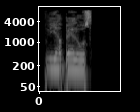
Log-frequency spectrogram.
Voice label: "wirbellos", German; adjectives

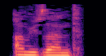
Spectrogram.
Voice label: "amüsant", German; adjectives

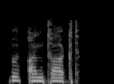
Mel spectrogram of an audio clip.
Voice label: "beantragt", German; adjectives

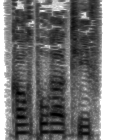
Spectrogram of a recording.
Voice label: "korporativ", German; adjectives

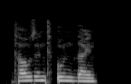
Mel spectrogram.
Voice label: "tausendundein", German; numerals

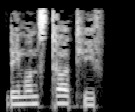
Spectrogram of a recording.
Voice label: "demonstrativ", german; adjectives

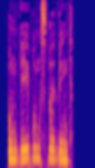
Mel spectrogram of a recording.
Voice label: "umgebungsbedingt", German; adjectives

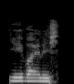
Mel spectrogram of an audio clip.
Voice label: "jeweilig", german; adjectives

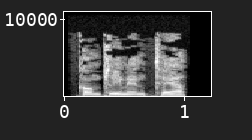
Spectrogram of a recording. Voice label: "komplementär", German; adjectives

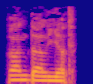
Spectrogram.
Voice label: "randaliert", German; adjectives

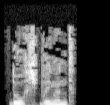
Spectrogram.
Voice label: "durchbringend", German; adjectives

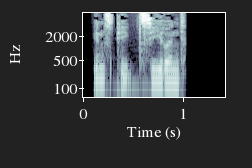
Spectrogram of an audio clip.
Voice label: "inspizierend", German; adjectives

